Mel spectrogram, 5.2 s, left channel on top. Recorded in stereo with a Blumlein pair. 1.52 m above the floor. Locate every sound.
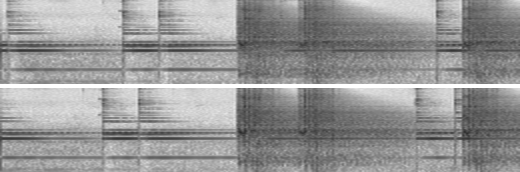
2.4 s a camera shutter: 10° right, 0.8 m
